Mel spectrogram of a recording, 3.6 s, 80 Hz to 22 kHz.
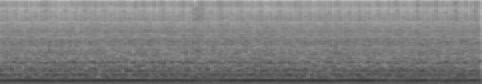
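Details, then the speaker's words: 2009 Pontiac Vibe towed in with a dead battery, radio and power steering lost, warning lights on: a steady idle with an even, constant whine, while charging voltage falls to 10 V. Failed rectifier diode in the alternator; the alternator is to be replaced. "that's special definitely has a bad rectifier in the alternator so we're going to order up an alternator for this thing"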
